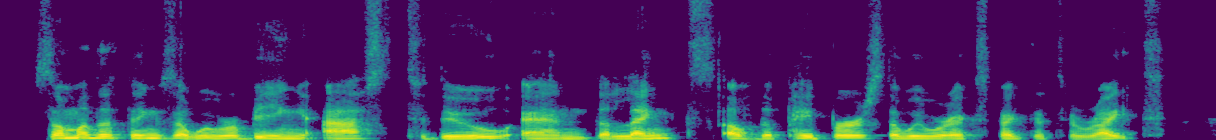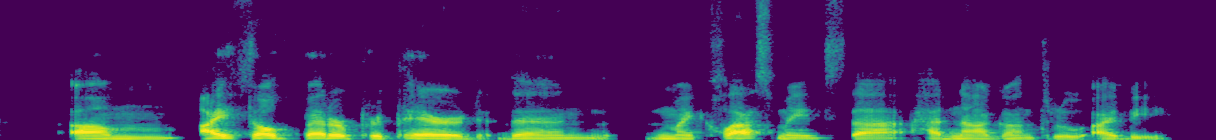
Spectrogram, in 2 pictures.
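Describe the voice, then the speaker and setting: A man with a Mexican accent, fairly low in pitch, at a moderate pace and with fairly even intonation. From Mexico. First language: Spanish. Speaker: former student, alumni speaker. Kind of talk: video call talk to students.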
